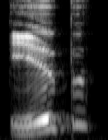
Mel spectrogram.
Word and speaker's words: Ib: And at least I think it's pronounced Ib. The title is the letter I and the letter B.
